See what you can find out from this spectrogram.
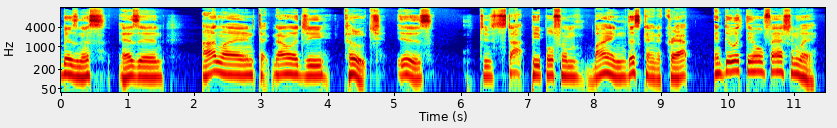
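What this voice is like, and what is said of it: Slightly raspy voice. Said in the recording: “my voice is a little raspy tonight ... I'm having a little allergy attack tonight ... hopefully this doesn't sound too terrible”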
